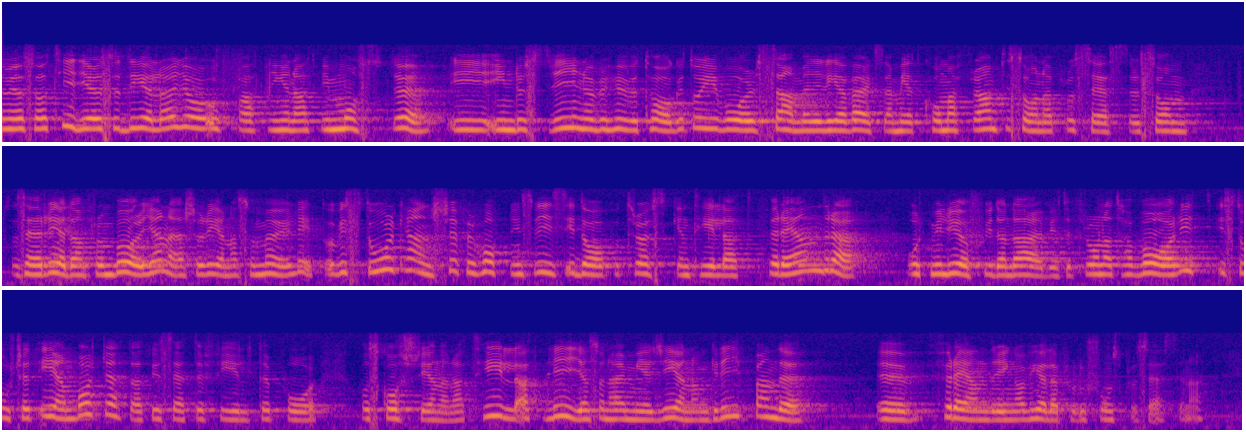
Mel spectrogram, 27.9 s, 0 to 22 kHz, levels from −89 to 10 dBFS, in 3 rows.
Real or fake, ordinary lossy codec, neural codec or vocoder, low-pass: real; none; none; 7.2 kHz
